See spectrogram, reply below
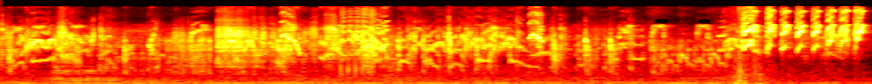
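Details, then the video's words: Rosellas chatter with a dense mix of bright whistles and harsh chirps, ending in a rapid series of sharp, high notes; sounds used to stimulate rosellas to breed. "تغريد طيور الروز ( حفز طيورك )"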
